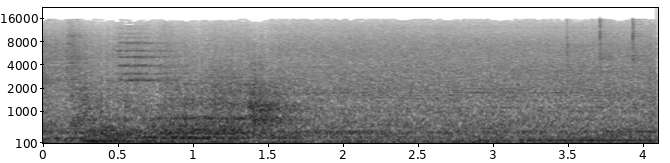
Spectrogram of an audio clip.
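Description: Old Westinghouse traction freight elevator running with a steady mechanical rumble. About half a second in there is a brief high squeal, and a steady low hum sets in near the end.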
